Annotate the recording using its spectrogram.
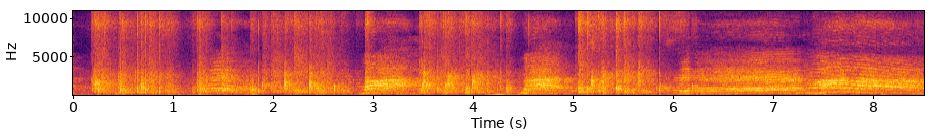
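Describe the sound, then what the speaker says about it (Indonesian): A sixth-grade class performs the rhythmic tepuk semangat spirit clap, loud sharp hand claps in a patterned beat mixed with children's chanting voices, close and energetic. "Tepuk semangat"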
